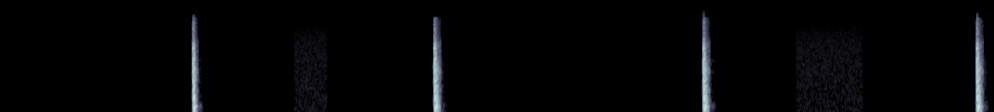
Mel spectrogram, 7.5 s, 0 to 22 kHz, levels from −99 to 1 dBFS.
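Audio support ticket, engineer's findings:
Hurried sound at normal pitch, 1.30–1.90 s. Time-compressed catch-up after a stall: player trimming backlog by cutting and cross-fading small pieces, running about 1.5x.

Smeared, noisy, phasey patches at 2.20–2.45 s (0.26 s) and 5.95–6.46 s (0.51 s). AAC frame loss with concealment: decoder rebuilding missing frames from the last good spectrum. Lengths fit roughly six and twelve lost frames.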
